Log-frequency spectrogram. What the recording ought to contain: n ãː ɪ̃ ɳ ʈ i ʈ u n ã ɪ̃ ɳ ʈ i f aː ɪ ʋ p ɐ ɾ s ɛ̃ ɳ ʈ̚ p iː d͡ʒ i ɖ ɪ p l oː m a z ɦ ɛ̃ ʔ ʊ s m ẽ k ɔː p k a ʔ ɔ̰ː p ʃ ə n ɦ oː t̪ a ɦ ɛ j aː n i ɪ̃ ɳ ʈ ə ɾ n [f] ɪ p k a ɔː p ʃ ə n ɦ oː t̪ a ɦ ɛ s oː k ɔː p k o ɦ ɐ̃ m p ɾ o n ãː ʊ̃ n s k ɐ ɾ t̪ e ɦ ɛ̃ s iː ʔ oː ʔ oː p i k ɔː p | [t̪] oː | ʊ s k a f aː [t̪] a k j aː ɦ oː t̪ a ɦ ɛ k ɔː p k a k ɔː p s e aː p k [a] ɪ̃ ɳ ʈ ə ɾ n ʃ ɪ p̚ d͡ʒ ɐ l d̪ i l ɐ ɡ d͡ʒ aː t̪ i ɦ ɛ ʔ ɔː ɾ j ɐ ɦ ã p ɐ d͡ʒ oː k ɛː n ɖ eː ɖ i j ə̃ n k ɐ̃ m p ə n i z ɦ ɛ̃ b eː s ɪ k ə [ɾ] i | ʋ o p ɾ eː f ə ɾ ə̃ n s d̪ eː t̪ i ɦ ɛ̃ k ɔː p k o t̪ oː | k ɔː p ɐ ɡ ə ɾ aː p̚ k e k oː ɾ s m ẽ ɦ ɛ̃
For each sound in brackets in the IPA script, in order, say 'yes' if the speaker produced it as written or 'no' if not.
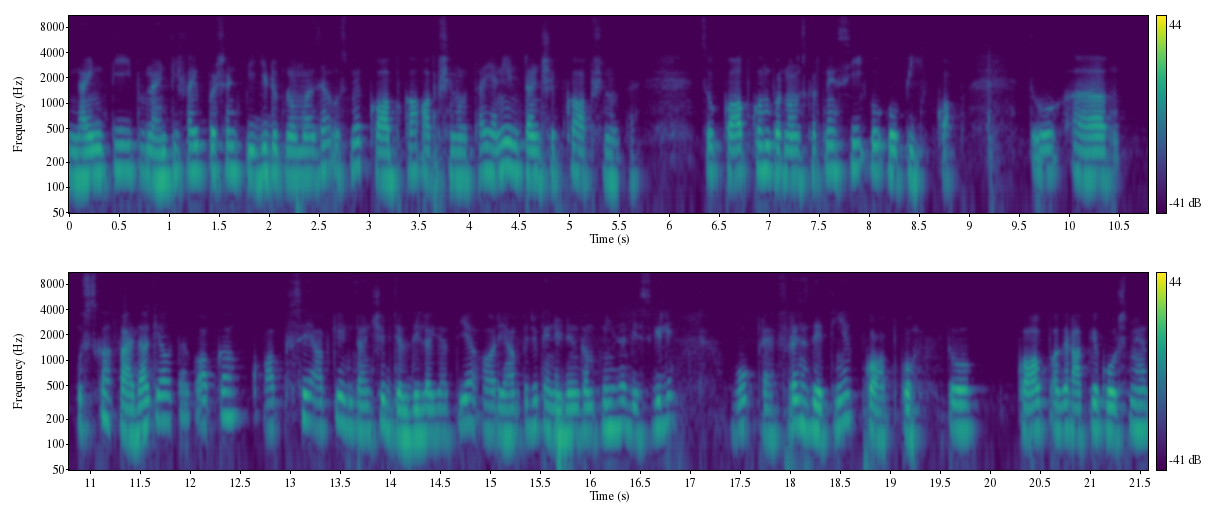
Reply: no, yes, no, no, no

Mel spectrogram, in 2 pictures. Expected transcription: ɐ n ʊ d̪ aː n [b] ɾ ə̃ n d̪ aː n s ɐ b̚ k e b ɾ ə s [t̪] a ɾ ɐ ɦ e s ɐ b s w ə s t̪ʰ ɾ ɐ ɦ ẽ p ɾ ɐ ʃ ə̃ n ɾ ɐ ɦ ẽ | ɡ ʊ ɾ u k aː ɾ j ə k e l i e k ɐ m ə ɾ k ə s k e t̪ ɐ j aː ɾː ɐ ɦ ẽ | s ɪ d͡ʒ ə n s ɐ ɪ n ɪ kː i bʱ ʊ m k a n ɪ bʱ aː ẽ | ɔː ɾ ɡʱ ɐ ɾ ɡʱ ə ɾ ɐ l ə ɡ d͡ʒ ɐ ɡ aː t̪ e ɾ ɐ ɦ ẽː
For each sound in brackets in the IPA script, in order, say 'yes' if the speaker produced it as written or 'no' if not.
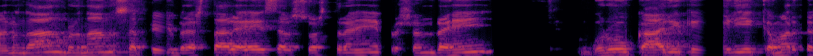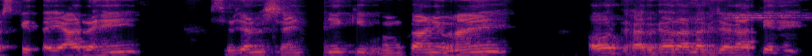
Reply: yes, yes

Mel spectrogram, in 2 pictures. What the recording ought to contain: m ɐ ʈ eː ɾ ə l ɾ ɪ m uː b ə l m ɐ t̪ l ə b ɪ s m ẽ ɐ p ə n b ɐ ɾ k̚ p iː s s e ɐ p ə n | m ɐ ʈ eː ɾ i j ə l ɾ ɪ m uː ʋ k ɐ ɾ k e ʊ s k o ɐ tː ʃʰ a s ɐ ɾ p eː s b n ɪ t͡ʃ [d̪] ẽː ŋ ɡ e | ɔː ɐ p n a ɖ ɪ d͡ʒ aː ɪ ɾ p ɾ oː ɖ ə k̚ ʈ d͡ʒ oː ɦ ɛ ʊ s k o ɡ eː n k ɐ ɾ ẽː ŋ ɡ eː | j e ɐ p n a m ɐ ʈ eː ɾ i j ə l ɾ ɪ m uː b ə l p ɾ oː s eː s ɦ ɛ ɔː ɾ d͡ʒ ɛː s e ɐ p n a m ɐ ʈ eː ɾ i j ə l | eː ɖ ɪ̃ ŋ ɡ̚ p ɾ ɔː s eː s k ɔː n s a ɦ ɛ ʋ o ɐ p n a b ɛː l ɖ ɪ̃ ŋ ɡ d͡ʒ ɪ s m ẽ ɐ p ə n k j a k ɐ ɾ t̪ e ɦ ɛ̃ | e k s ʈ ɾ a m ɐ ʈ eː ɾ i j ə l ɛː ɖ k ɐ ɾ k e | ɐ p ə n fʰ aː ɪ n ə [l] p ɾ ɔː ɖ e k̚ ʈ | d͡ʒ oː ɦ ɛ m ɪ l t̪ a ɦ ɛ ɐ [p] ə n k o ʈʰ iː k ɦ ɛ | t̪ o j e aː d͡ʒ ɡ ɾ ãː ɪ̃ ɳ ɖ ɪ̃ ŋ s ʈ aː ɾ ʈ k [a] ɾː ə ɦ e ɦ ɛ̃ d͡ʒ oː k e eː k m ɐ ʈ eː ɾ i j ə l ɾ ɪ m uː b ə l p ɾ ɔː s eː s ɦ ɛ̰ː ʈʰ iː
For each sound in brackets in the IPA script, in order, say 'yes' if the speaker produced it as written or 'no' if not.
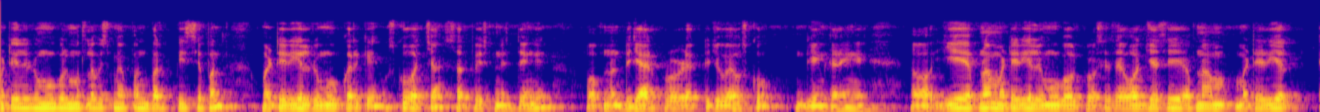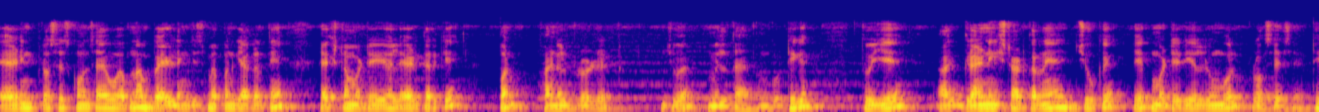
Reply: yes, yes, yes, no

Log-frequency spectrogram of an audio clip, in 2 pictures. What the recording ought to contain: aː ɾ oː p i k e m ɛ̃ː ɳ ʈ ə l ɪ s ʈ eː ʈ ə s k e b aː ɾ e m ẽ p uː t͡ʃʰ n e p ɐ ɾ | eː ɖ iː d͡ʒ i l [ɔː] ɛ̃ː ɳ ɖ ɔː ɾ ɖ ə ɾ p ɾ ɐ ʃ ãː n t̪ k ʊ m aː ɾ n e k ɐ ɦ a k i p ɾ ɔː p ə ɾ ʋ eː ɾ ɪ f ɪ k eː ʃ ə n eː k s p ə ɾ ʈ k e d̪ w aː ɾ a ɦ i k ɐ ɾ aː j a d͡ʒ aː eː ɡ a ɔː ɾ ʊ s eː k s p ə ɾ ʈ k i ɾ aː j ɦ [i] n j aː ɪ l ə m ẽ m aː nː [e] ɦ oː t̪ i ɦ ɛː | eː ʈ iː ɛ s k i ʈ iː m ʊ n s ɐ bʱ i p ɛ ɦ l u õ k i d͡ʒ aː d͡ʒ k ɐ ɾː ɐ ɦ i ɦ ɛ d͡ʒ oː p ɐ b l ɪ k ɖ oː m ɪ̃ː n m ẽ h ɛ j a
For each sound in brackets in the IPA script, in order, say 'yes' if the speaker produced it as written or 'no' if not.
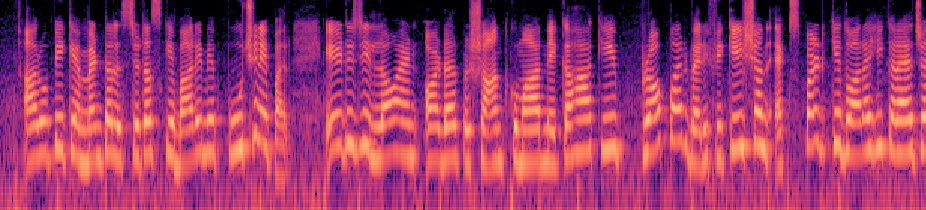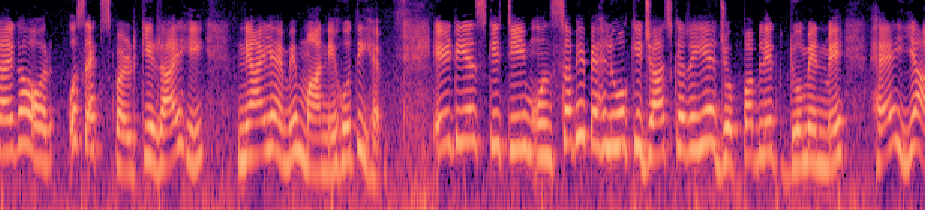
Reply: yes, yes, yes

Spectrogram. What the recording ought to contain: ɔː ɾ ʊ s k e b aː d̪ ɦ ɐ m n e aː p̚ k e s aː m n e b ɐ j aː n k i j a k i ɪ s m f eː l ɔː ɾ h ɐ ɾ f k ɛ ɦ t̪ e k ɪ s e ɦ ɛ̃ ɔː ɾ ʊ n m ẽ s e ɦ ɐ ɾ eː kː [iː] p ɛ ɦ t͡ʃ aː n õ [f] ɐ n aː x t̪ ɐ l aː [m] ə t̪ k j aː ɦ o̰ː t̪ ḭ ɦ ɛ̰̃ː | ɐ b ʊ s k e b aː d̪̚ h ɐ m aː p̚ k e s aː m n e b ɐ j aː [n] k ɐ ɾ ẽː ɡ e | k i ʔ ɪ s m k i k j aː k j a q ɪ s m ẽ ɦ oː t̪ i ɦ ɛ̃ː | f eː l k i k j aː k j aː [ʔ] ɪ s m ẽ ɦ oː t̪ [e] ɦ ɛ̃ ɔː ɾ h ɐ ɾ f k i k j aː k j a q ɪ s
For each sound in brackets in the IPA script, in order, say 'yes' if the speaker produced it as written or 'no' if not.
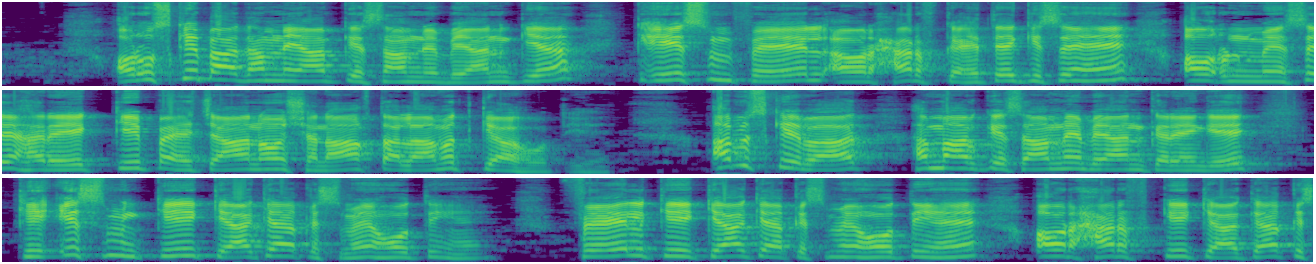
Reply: no, no, yes, yes, no, no

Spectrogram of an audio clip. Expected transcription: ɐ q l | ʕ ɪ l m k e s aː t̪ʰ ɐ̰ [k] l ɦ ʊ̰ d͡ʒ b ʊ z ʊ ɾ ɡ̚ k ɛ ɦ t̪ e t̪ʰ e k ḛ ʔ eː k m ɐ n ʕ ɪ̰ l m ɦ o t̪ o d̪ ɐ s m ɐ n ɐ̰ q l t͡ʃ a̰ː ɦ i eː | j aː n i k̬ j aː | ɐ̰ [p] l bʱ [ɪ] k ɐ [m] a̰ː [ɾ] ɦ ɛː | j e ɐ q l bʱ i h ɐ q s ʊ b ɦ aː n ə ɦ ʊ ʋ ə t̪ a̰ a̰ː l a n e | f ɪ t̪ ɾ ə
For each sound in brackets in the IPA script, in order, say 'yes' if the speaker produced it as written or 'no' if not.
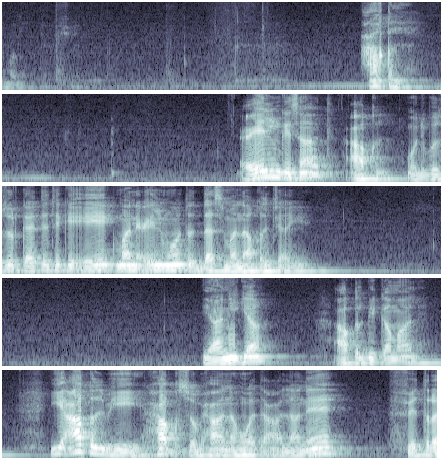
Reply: no, no, no, yes, no

